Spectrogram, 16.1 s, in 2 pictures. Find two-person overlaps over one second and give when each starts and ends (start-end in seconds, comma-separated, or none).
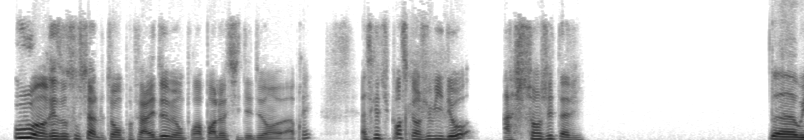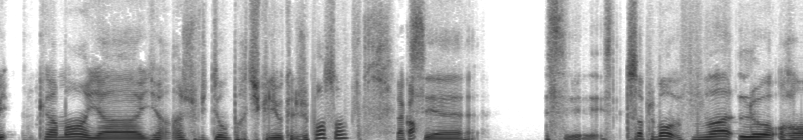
none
